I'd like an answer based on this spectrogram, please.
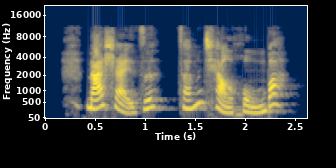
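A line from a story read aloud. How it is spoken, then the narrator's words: Laughing. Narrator (Chinese): 麝月笑道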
